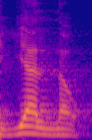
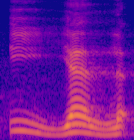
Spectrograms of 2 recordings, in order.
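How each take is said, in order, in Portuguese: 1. A palavra começa com um "y" firme, de consoante. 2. A palavra começa com um som parecido com vogal. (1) "É yellow. Ya, ya" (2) "como se tivesse um alto e baixo"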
